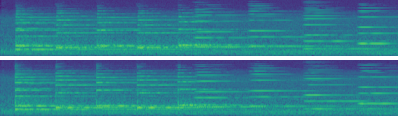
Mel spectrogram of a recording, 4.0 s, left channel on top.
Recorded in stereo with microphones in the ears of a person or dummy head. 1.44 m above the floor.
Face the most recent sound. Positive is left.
turn(degrees=10)  # may be behind; listen again after turning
